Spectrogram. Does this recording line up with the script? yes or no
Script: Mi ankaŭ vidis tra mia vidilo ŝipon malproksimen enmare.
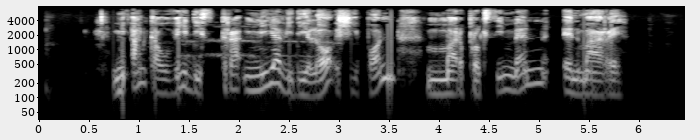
yes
